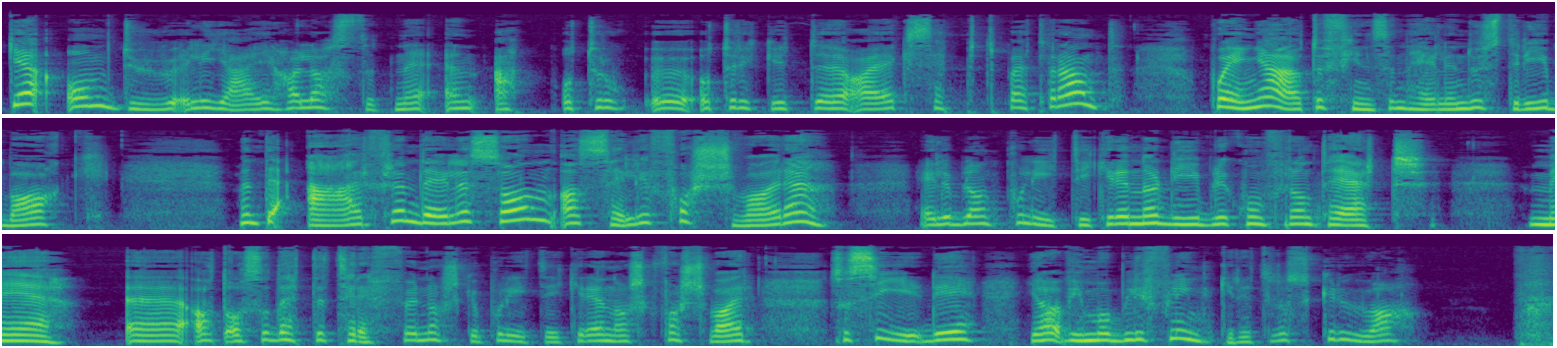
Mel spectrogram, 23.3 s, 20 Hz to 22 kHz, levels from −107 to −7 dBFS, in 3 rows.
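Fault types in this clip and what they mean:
No technical faults are audible in this speech recording.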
